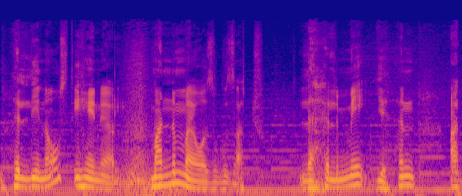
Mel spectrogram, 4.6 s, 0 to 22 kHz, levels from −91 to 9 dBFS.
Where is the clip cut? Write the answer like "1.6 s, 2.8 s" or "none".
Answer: 1.3 s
